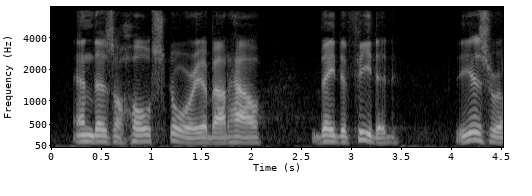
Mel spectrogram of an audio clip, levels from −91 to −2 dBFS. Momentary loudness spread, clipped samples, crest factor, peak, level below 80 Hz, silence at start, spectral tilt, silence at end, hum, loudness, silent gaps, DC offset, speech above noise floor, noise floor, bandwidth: 9 LU; under 0.1%; 20 dB; -18 dBFS; -80 dBFS; 0.2 s; -5 dB/octave; 0 s; none; -37 LUFS; none; under 0.1%; 32 dB; -68 dBFS; 7.6 kHz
